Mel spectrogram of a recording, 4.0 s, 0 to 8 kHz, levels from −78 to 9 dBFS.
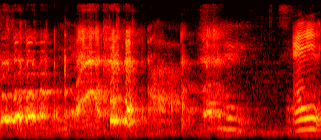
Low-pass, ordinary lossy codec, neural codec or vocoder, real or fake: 7.2 kHz; none; vocoder, 22.05 kHz, 80 mel bands, HiFi-GAN; fake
